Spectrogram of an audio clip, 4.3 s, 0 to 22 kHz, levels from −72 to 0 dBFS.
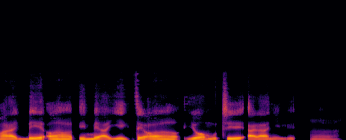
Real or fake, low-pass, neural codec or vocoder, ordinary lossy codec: fake; 10.8 kHz; codec, 24 kHz, 0.9 kbps, WavTokenizer, large speech release; MP3, 96 kbps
